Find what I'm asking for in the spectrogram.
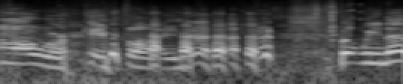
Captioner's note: both laughing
